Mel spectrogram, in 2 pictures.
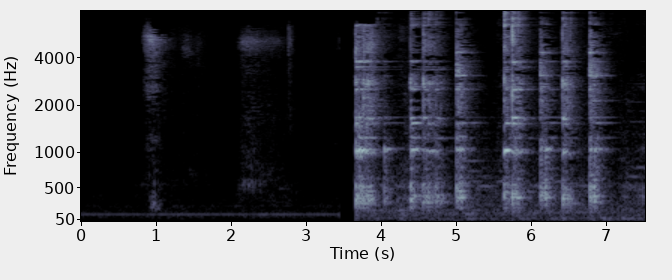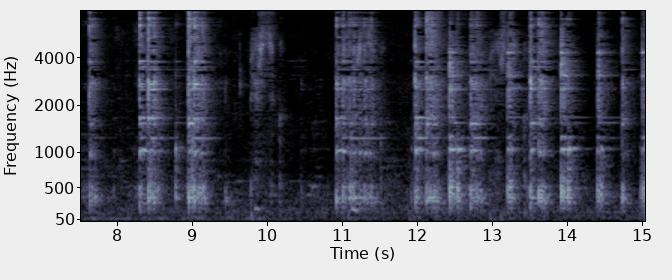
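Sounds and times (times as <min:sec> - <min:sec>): metal bowl clanking on floor: 0:03.7 - 0:09.6, 0:10.4 - 0:15.0.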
